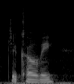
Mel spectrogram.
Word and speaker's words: Jakobi: But it's the official Jacoby, J-A-K-O-B-I, Jacoby.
